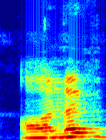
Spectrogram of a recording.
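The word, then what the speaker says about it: honour: एन ऑनर, ऑनर का जो पहला लेटर है वो एच है, जो कि कॉन्सोनेंट है, पर इसका जो प्रोनाउंसिएशन होता है वो अ से शुरू होता है, इसलिए इसके पहले एन का प्रयोग किया जाता है।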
